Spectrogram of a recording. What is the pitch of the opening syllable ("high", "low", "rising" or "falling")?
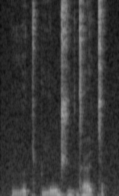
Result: high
